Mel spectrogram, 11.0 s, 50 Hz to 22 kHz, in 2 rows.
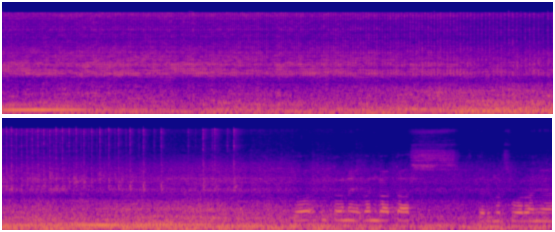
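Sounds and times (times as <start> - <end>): bicycle hub ratchet buzzing: 0.0 - 8.0.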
